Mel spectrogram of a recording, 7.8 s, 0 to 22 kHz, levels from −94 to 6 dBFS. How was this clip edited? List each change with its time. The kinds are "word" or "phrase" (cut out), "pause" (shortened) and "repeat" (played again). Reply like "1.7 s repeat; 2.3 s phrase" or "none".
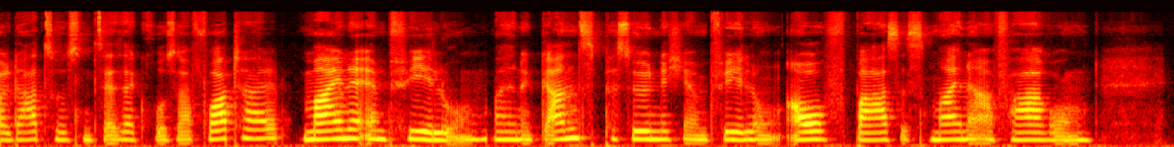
1.9 s pause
